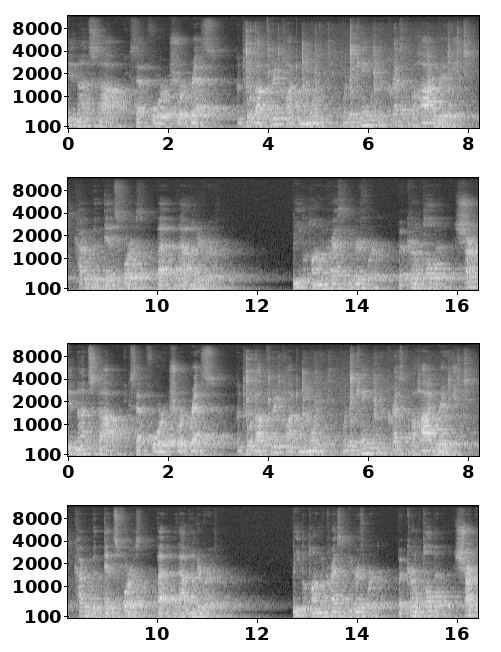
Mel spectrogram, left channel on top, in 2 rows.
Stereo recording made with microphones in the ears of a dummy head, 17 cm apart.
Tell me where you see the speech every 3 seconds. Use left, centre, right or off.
right, centre, right, right, right, right.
